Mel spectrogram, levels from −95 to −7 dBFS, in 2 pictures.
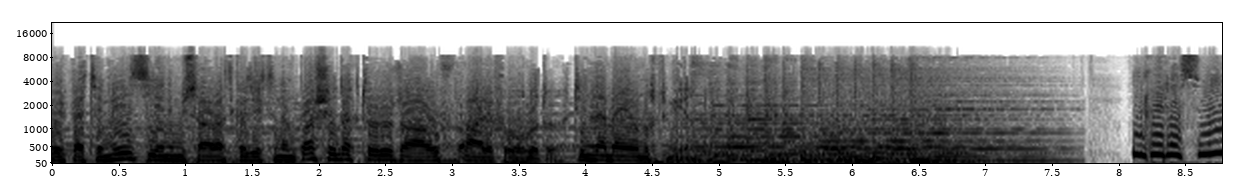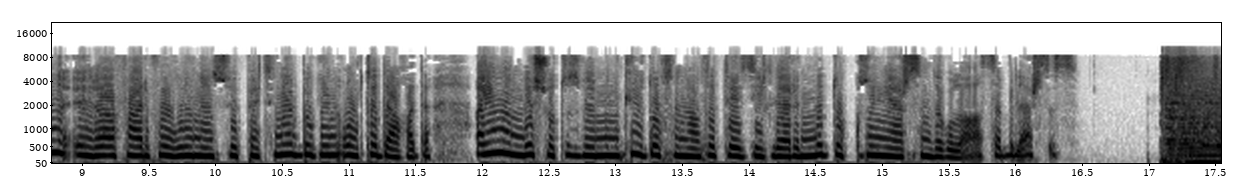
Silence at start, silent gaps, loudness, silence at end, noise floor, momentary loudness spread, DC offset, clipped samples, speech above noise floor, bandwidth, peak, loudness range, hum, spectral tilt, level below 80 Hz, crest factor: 0 s; none; -5 LUFS; 0 s; -43 dBFS; 7 LU; under 0.1%; 5%; 38 dB; 11 kHz; 0 dBFS; 3 LU; none; -5.5 dB/octave; -20 dBFS; 6 dB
